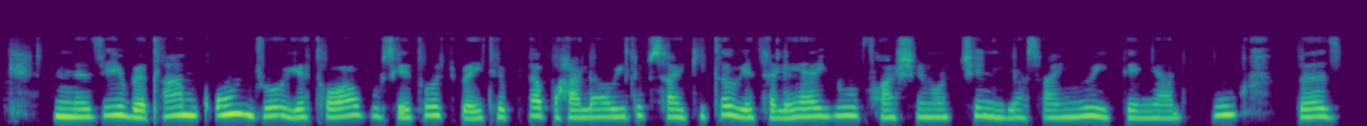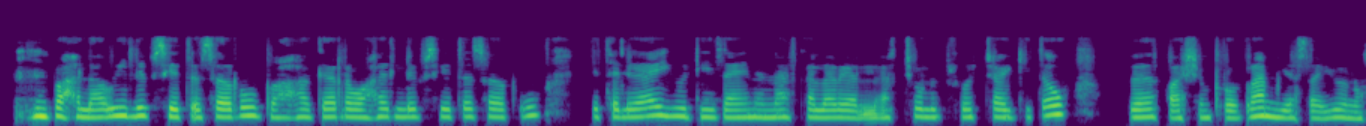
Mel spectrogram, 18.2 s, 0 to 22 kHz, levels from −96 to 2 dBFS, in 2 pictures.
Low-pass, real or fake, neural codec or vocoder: 7.2 kHz; fake; vocoder, 24 kHz, 100 mel bands, Vocos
